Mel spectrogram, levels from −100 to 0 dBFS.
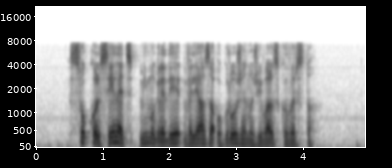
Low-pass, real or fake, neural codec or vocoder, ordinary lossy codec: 7.2 kHz; real; none; none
